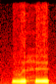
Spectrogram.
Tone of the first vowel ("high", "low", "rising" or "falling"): low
